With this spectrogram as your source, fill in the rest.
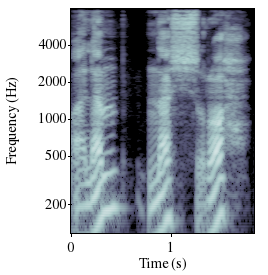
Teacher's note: ra before ha is a sound which you make with a round shaped mouth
